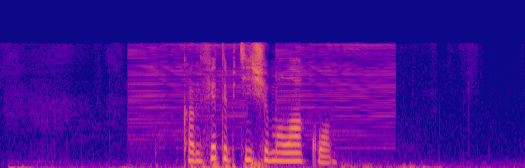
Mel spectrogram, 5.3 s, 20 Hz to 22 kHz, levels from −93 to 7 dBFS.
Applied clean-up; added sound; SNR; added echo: none; Alarm; 17 dB; none.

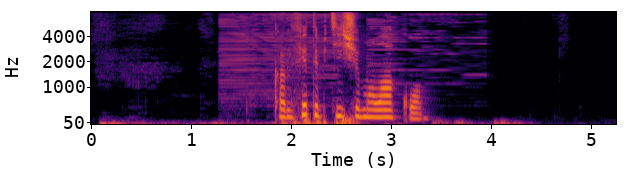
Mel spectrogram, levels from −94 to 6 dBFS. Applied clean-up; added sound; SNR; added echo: classical method log-MMSE.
